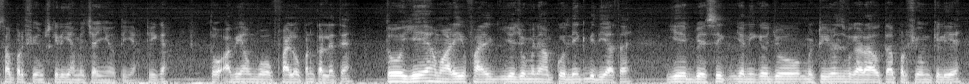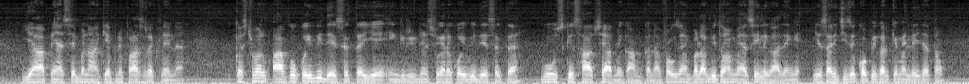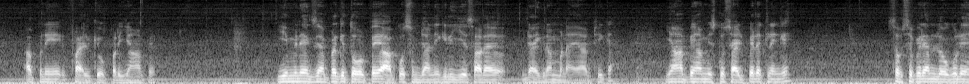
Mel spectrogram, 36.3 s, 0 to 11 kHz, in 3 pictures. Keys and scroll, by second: 15.2 typing, 23.2 super+c, 26.0 super+-, 26.9 v, 27.1 space, 30.3 typing, 31.1 super+v.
